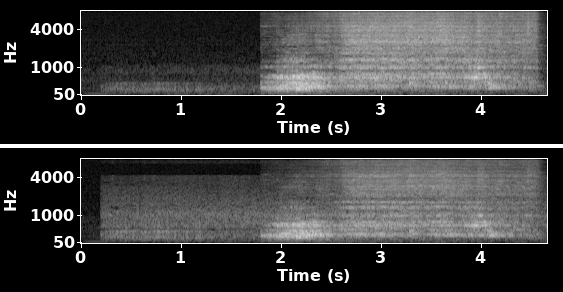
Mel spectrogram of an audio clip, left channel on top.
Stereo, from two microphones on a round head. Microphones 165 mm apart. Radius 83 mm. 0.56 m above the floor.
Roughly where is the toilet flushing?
Left.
